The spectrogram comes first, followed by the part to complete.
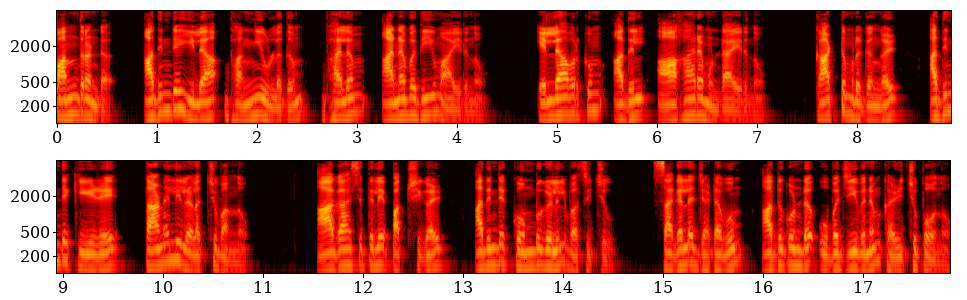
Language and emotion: Malayalam, neutral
